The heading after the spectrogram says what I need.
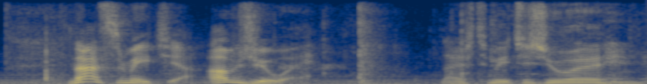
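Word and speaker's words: Xue: That is quite the pronunciation. It's Jouet.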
